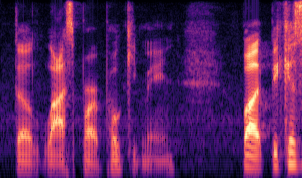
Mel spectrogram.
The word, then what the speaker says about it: Pokimane: It's spelled Iman, which is like the last part Pokimane. But because it's pronounced Iman, her whole intention when she created her username was so that it would be phonetically pronounced Pokemon, essentially, just like Pokemon.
